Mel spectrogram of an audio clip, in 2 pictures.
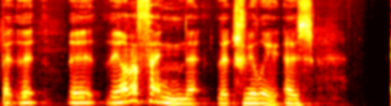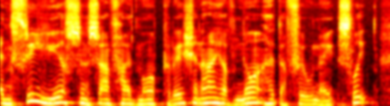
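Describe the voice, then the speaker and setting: A man with a Glasgow accent speaks at a moderate pace in a fairly high pitch, his somewhat breathy voice dark and mellow in tone, with ordinary pitch variation. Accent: Scottish (Glasgow). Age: 60s. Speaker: prostate cancer patient. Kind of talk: testimony. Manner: halting.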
